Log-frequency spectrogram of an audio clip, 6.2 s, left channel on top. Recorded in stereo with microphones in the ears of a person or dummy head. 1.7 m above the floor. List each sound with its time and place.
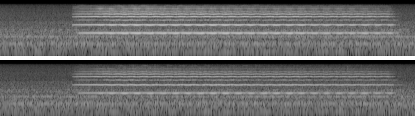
1.1 s a violin: 30° left (ahead or behind), 0.6 m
